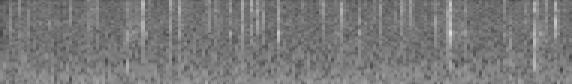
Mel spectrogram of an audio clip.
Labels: {"label": "ambient", "recorder": "HydroMoth"}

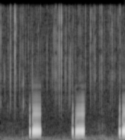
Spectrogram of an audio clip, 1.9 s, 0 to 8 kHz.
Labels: {"label": "biophony, knock croak", "recorder": "SoundTrap 300"}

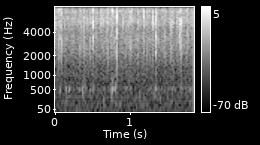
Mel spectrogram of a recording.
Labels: {"label": "ambient", "recorder": "HydroMoth"}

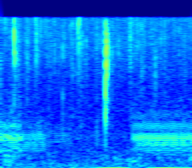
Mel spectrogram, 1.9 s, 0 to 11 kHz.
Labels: {"label": "biophony, croak", "recorder": "SoundTrap 500"}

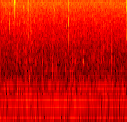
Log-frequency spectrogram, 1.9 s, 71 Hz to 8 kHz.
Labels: {"label": "anthrophony, boat engine", "recorder": "SoundTrap 300"}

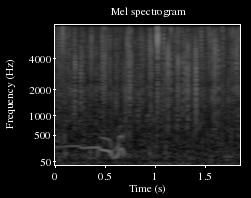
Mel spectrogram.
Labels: {"label": "biophony, cascading saw", "recorder": "SoundTrap 600 or HydroMoth"}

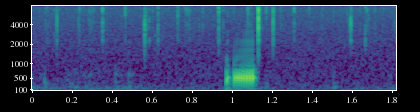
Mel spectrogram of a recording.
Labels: {"label": "biophony, stridulation", "recorder": "SoundTrap 300"}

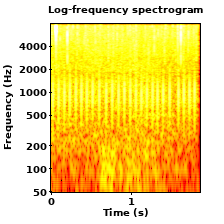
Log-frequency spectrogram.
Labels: {"label": "biophony, rattle", "recorder": "SoundTrap 500"}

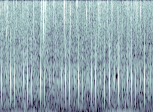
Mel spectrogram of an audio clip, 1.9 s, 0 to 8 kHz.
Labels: {"label": "biophony, rattle", "recorder": "SoundTrap 500"}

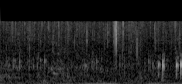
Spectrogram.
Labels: {"label": "biophony, damselfish", "recorder": "SoundTrap 500"}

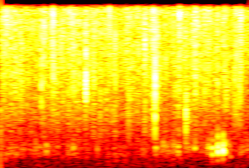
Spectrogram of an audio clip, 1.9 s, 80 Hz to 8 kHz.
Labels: {"label": "biophony, damselfish", "recorder": "SoundTrap 500"}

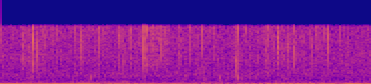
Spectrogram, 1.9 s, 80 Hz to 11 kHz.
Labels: {"label": "anthrophony, boat engine", "recorder": "SoundTrap 500"}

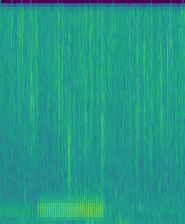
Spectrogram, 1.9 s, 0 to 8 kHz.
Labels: {"label": "biophony, croak", "recorder": "SoundTrap 500"}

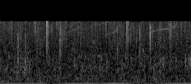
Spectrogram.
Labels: {"label": "biophony, dolphin", "recorder": "SoundTrap 500"}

